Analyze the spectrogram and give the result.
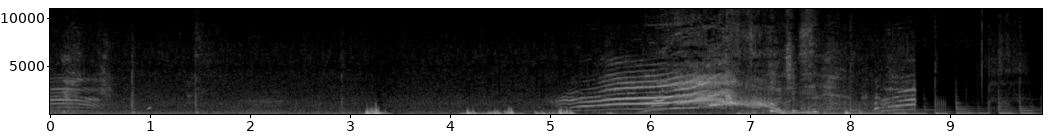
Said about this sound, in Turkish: Bu da vaşak. Vaşakların kavga eden iki vaşağın sesleriydi.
